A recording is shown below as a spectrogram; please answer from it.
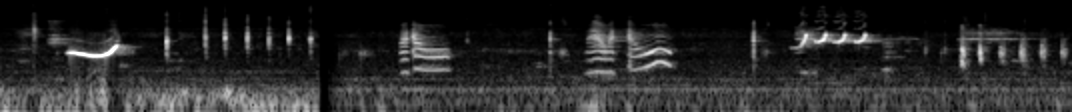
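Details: Indian ringneck parrot talking: a loud upswept whistle, then short clipped harmonic syllables, curving meow-like notes and a rapid rising trilled phrase, with a person speaking nearby.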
